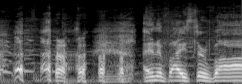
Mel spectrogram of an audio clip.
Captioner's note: both laughing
